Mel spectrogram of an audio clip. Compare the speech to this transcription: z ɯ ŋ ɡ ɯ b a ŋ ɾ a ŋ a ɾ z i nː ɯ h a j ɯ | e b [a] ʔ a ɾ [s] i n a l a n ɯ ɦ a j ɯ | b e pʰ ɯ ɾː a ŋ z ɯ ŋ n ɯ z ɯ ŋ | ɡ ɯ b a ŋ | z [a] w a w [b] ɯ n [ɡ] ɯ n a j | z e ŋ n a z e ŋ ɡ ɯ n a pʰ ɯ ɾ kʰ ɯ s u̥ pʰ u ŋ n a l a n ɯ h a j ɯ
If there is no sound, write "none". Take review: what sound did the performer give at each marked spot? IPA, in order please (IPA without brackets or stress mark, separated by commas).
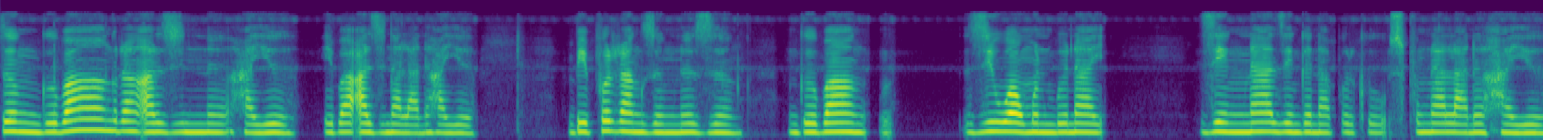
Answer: a, z, i, m, b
